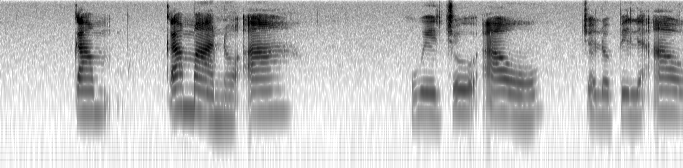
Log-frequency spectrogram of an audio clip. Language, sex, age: Northern Sotho, female, 29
